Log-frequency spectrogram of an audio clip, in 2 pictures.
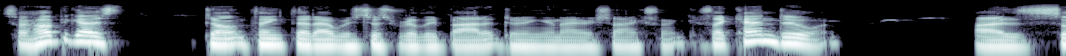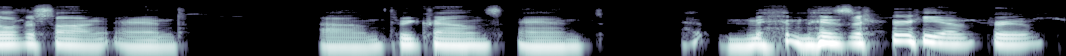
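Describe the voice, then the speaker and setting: A man's voice: medium pitch, moderate pace, dry recording. A man hosting a livestream book club, chatting with viewers and laughing often before reading a novel aloud.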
